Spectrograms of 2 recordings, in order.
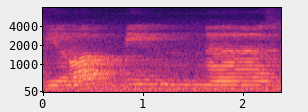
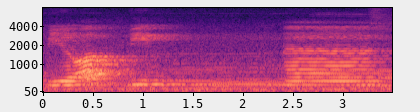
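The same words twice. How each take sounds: First: The nasal sound is cut short and rushed. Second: The nasal sound is held for three counts. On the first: The speaker calls it wrong. "itu kecepatan" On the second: The speaker calls it right. "kalau dihitung begini, itu jadi tiga, hitungan keempat baru pindah"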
